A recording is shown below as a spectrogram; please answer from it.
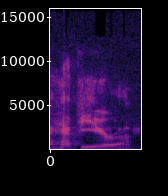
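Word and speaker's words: Hafyera: Invega Hafvira? Havira? Yeah, and Vega Hafiera.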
